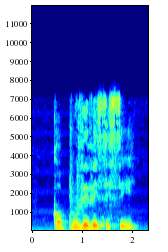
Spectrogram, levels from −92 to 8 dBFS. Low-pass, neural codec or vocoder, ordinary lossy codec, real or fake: 7.2 kHz; none; Opus, 64 kbps; real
